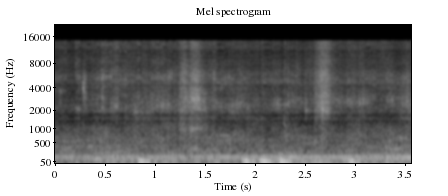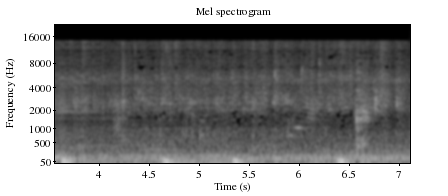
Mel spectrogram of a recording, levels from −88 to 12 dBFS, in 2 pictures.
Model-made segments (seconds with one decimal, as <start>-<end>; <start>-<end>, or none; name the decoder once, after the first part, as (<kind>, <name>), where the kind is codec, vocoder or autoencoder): 0.0-4.3 (codec, SNAC)

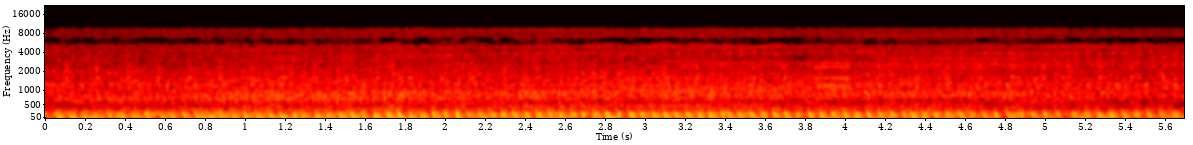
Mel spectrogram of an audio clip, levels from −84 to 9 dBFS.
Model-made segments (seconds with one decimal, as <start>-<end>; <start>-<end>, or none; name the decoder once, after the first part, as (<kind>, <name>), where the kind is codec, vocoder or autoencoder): 0.0-3.4 (vocoder, Vocos); 4.3-5.1

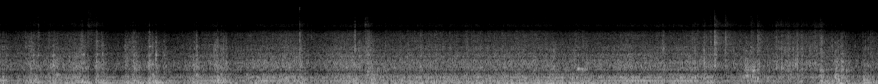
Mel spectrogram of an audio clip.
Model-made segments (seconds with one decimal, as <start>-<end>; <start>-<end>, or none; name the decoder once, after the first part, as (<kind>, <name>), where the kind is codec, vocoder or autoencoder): 0.0-2.4 (vocoder, BigVGAN v2); 3.3-4.6; 5.7-8.8

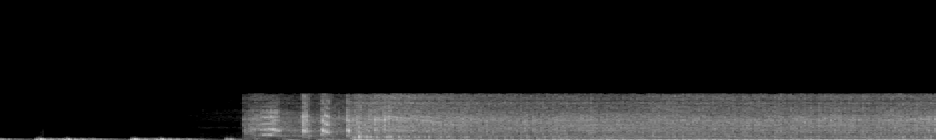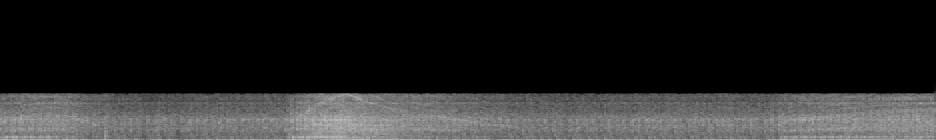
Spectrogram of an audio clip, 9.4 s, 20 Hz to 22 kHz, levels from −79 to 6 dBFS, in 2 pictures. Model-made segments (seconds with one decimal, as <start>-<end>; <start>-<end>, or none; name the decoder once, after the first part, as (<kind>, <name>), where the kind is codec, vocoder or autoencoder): 1.0-1.6 (codec, SNAC); 2.8-4.5

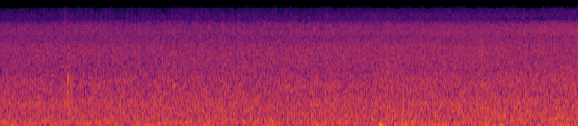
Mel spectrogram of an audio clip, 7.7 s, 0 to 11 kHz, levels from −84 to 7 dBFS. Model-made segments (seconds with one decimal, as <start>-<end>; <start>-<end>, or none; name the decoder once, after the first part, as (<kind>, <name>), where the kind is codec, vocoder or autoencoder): 0.5-4.3 (vocoder, WaveNeXt); 6.7-7.2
